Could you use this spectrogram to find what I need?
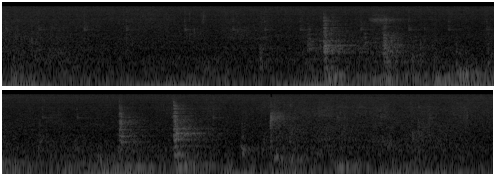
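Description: A grand piano plays softly in a large hall.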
